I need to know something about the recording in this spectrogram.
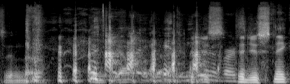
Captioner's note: laughter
